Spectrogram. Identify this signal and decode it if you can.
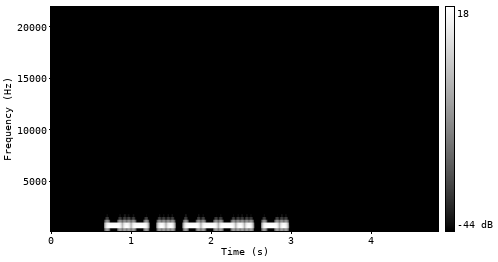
Morse code, heard as a keyed tone, about 22 wpm, 700 Hz. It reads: KI8N
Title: USA Call Signs - 4 Characters - Repeated 3x - 22wpm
